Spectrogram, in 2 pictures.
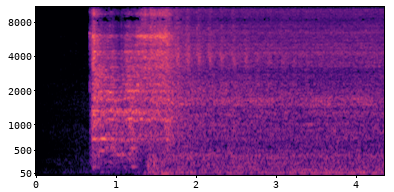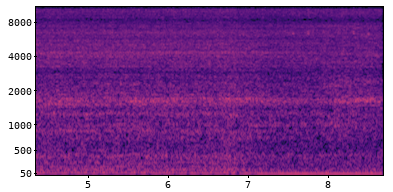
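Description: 1972 Rolls-Royce Silver Shadow's 6.75-litre V8 starting from cold: it fires about a second in, runs louder and unevenly for a second, then settles into a steady idle.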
